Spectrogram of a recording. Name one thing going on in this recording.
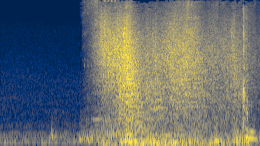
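A blade swishes through the air with a rushing burst.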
